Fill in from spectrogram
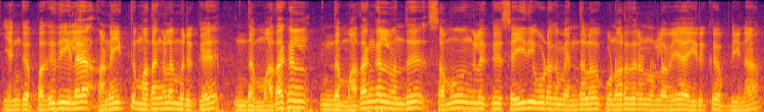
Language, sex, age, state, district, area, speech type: Tamil, male, 30-45, Tamil Nadu, Erode, rural, spontaneous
